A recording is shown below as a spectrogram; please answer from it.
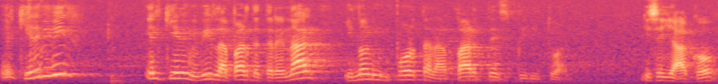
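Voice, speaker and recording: A man's voice: medium pitch, a little mellow. A man giving a sermon as a rabbi to a live audience, telling stories with rising emphasis and rhetorical questions. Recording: roomy hall with faint hiss.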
